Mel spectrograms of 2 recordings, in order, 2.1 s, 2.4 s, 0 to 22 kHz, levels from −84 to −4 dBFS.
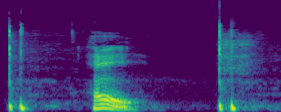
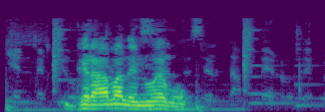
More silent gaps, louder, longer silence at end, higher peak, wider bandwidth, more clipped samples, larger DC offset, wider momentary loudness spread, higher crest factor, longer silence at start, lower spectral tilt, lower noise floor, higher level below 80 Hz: neither; about the same, -18 LUFS vs -20 LUFS; second, 0.3 s vs 0.55 s; first, 0 dBFS vs -4 dBFS; second, 9.8 kHz vs 11.5 kHz; neither; neither; second, 10 LU vs 23 LU; about the same, 18 dB vs 20 dB; about the same, 0.05 s vs 0.05 s; about the same, -6 dB/octave vs -6 dB/octave; first, -58 dBFS vs -48 dBFS; about the same, -52 dBFS vs -56 dBFS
